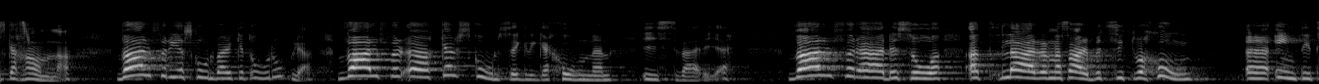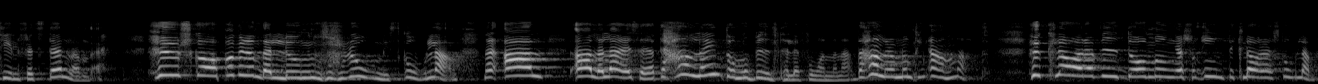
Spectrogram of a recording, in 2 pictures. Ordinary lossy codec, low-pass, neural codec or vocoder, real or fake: none; none; none; real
